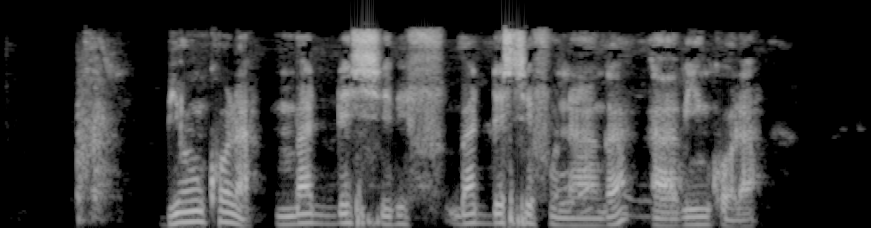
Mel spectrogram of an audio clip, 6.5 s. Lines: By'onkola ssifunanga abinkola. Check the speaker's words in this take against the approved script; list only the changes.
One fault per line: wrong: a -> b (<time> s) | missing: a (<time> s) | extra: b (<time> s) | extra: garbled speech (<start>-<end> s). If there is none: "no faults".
extra: mbadde (3.4 s)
